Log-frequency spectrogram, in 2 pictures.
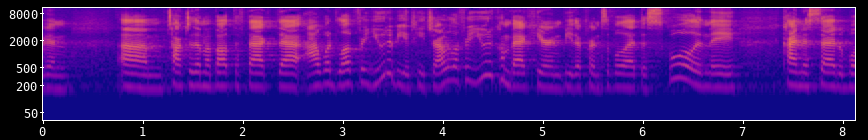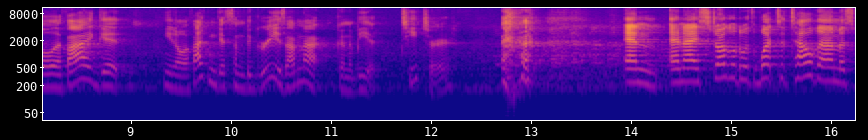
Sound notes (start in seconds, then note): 12.7 audience laughs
